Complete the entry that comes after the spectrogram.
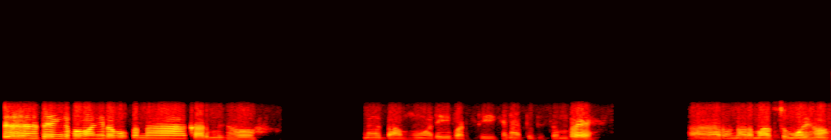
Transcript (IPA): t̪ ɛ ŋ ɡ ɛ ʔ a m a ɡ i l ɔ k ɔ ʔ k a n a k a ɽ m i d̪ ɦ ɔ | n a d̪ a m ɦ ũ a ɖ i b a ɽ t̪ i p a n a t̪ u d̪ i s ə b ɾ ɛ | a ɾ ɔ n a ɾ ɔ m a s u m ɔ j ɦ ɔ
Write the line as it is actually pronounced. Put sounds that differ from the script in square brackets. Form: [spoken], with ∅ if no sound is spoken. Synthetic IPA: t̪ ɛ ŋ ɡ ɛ [p] a m a [ŋ] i l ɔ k ɔ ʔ k a n a k a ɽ m i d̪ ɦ ɔ | n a d̪ a m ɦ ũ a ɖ i b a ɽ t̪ i [k] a n a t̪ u d̪ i s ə [m] ɾ ɛ | a ɾ ɔ n a ɾ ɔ m a s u m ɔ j ɦ ɔ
